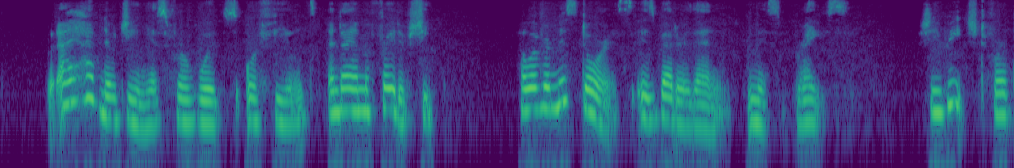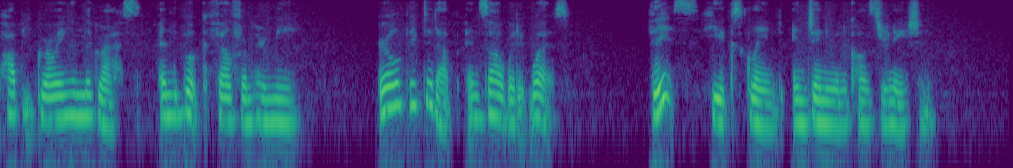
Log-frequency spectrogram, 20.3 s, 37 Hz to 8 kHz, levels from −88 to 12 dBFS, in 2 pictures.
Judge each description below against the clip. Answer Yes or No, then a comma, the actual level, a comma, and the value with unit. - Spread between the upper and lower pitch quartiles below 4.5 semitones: No, average, 5.3 semitones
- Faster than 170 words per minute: No, average, 160 wpm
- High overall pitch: No, medium, 180 Hz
